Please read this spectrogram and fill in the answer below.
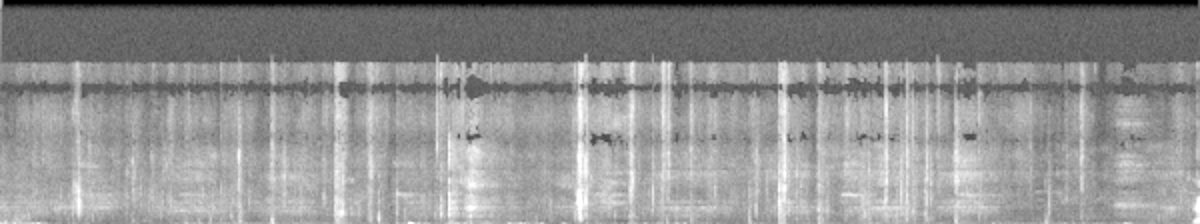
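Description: Footsteps of people walking, irregular steps and scuffs, with one sharper, louder knock about four seconds in.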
